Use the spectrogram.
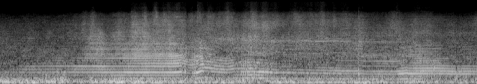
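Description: Stock scooters racing at Pembrey circuit, several small engines buzzing and whining together at high revs, loud and close, with pitch shifting as the bikes pass and change speed.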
